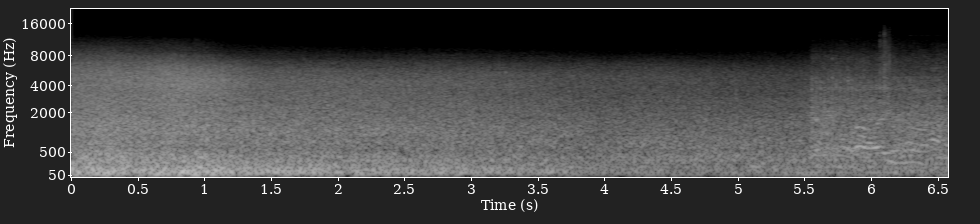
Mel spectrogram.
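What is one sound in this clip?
Waves crash and wash onto the shore.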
